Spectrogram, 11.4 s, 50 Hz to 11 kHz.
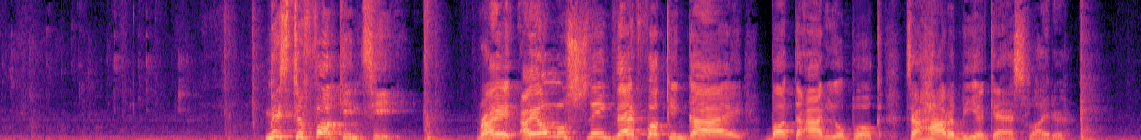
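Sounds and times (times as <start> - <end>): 
pet lapping up water: 0.0 - 2.5
speech: 2.6 - 10.8.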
